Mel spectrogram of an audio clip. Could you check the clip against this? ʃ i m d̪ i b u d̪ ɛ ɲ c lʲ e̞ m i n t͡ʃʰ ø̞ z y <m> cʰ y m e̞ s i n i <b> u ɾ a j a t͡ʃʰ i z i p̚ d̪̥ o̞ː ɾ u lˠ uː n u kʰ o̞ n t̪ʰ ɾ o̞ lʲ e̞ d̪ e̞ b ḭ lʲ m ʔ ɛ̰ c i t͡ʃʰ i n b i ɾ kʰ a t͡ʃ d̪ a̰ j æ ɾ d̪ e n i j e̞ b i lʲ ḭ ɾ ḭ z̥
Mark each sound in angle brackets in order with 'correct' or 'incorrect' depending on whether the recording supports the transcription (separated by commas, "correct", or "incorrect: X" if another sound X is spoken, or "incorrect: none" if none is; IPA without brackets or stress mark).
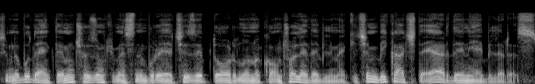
correct, correct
